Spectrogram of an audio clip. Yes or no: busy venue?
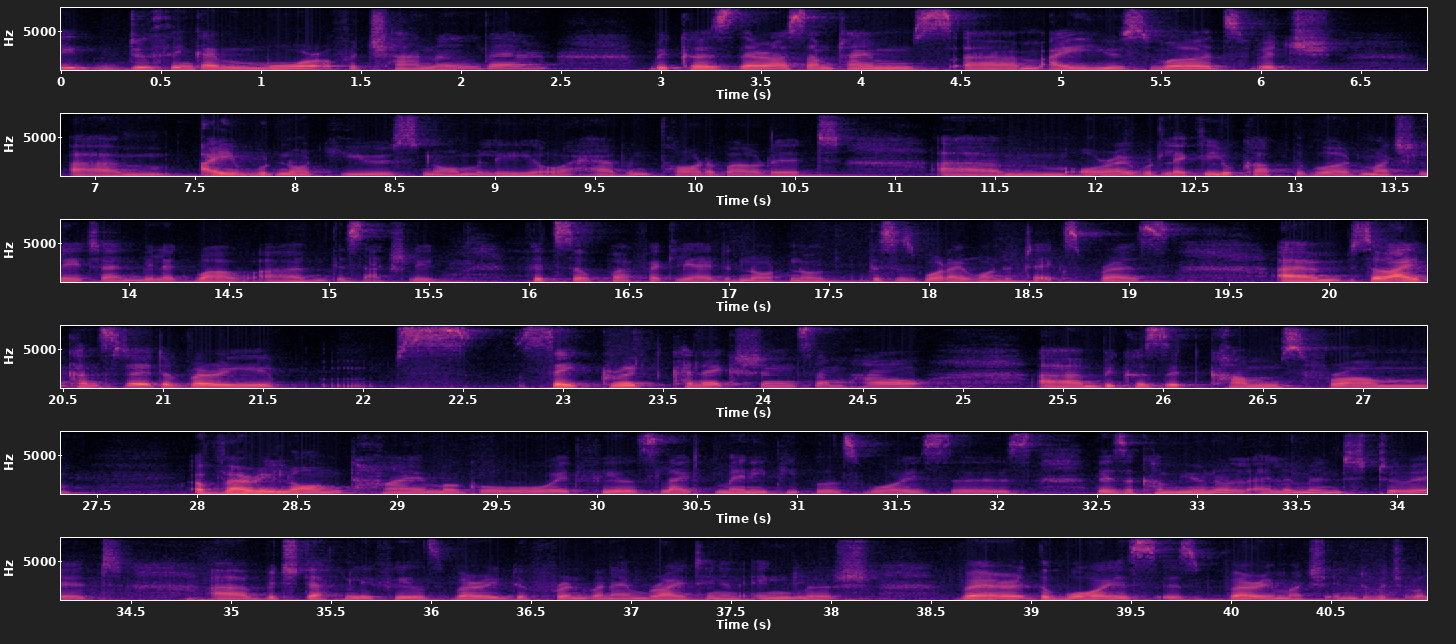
yes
